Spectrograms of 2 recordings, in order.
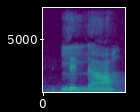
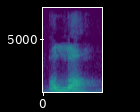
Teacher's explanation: In some places, the lam is lighter, lillah, and some places it's heavy, Allah.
